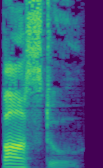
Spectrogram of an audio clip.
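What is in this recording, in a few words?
"bar stool", British English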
